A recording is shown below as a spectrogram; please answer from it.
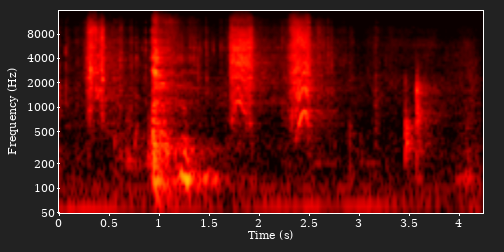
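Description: A watercolour brush scrubbing and mixing paint on a plastic palette, in about five short rasping strokes. There is a heavier bump about a second in.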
